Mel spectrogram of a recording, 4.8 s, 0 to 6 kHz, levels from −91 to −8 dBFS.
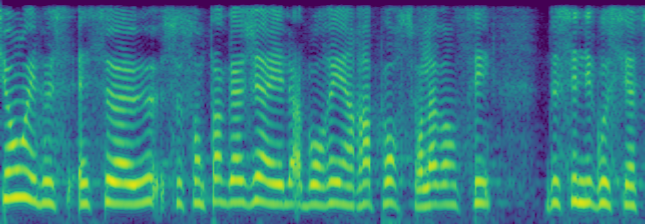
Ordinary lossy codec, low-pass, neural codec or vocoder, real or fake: none; 5.4 kHz; autoencoder, 48 kHz, 128 numbers a frame, DAC-VAE, trained on Japanese speech; fake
